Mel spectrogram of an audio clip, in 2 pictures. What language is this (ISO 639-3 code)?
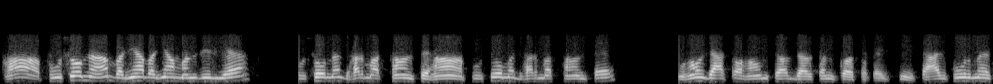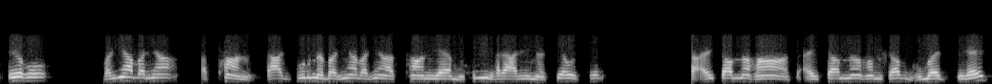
mai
